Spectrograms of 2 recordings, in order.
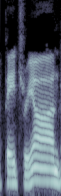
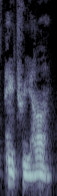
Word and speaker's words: Patreon: So I like the way you pronounce Patreon. Oh, isn't that how it's pronounced? Well, Patreon. You're putting a lot of emphasis on the syllable.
